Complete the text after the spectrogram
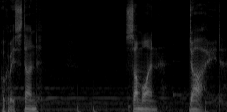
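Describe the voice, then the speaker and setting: A man's voice: low voice, flat delivery, extremely slow, soft background music. A man hosting a let's play, reading a visual novel's narration aloud and adding brief asides. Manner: stumbles over lines and corrects himself.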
